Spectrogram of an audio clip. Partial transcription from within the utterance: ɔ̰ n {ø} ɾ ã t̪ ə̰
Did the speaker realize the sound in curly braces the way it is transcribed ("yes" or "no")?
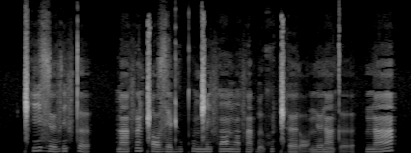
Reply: yes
